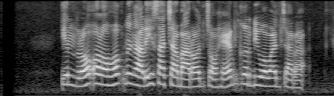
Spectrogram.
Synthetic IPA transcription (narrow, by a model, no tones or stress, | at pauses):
ʔinɾɔʔɔlɔɦɔk̚nəŋalisat͡ʃabaɾɔnt͡ʃɔɦɛnkɨrdiwawaɲt͡ʃaɾa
